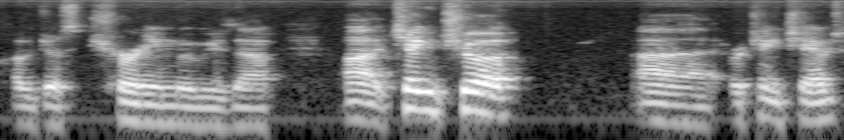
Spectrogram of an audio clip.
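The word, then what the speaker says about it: Chang Cheh: Chang Che's name is pronounced Cheng Chu, which I did not know that. But listening to special features, it's pronounced Cheng Chu.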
